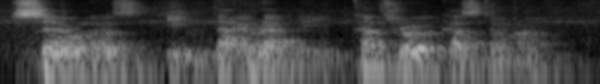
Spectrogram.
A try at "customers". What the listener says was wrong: Customers. Be careful to look at the end to see if there's an S.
